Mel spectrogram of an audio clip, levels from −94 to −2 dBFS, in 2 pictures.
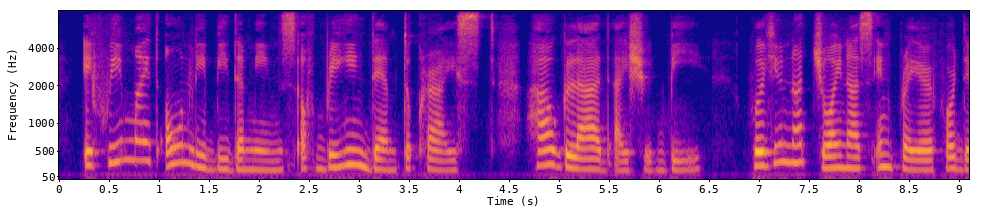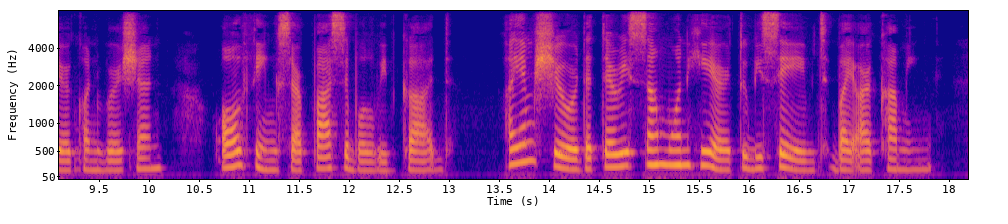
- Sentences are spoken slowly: No, average, 160 wpm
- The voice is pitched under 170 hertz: No, high, 190 Hz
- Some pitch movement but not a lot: No, wide, 6.0 semitones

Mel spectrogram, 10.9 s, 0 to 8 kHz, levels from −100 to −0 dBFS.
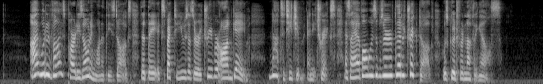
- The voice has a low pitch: No, high, 235 Hz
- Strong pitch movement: Yes, wide, 8.0 semitones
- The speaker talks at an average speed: No, fast, 215 wpm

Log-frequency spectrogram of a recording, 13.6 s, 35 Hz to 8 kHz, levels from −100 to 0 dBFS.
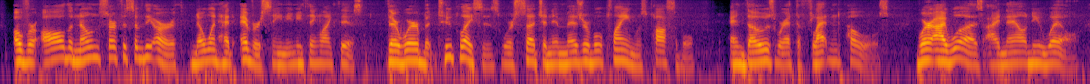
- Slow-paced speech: No, average, 185 wpm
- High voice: No, medium, 140 Hz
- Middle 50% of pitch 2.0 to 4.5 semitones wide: Yes, average, 3.5 semitones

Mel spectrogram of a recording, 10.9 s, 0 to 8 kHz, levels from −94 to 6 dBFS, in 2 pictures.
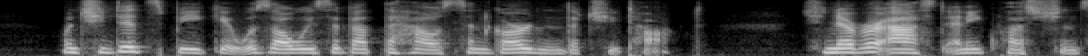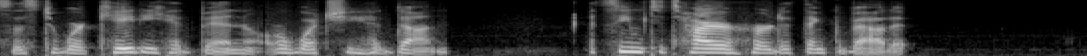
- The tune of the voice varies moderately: No, narrow, 2.3 semitones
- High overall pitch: Yes, high, 195 Hz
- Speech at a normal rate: No, fast, 225 wpm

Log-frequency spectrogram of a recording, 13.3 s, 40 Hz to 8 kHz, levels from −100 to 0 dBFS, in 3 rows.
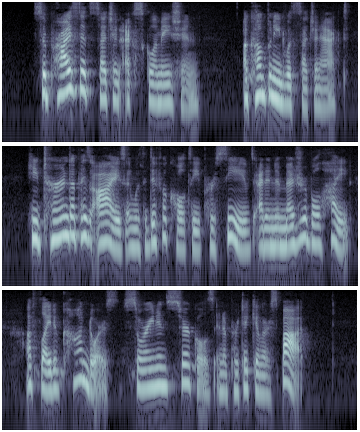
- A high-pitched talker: Yes, high, 195 Hz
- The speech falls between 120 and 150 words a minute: No, average, 160 wpm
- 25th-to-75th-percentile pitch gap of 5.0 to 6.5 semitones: Yes, wide, 5.4 semitones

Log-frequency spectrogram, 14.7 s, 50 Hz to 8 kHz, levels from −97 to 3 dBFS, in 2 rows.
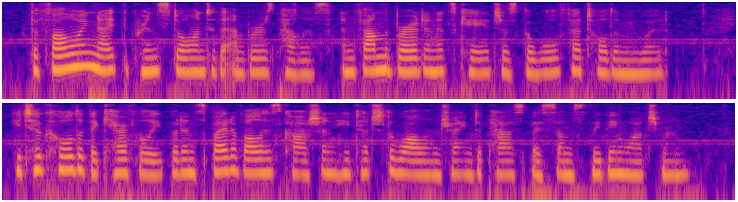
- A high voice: Yes, high, 205 Hz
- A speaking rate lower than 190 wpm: No, fast, 205 wpm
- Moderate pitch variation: No, narrow, 2.2 semitones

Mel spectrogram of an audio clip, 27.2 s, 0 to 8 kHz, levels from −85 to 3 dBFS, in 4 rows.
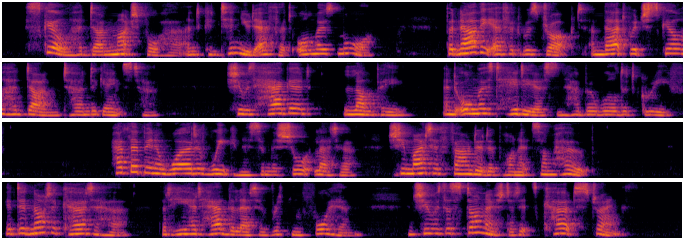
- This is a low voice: No, high, 205 Hz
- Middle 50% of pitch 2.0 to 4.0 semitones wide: No, average, 5.2 semitones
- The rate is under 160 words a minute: No, average, 175 wpm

